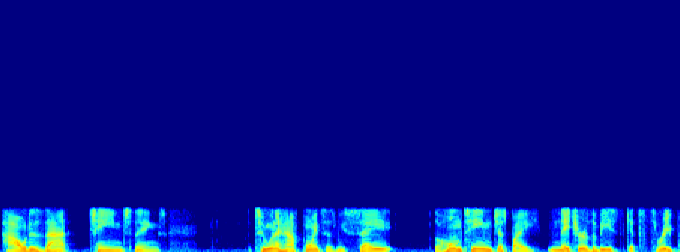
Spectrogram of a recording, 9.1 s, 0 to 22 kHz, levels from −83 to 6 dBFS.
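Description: No technical faults can be heard anywhere in this recording.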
